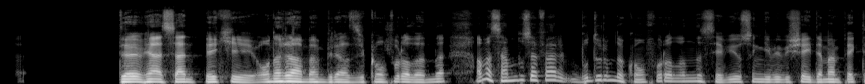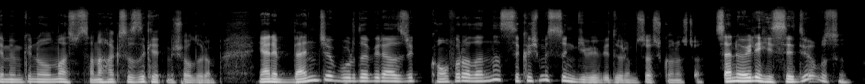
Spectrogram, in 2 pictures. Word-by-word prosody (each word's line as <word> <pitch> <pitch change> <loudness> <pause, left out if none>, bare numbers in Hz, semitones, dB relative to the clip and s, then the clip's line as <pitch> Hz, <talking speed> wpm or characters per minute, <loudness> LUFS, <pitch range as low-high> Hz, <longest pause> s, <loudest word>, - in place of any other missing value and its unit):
Aaa. - - -31 1.0
Diyorum 125 -2 +8
ya 125 -1 +7
sen 120 0 +3
Peki, 115 -4 +2
ona 120 +5 +5
rağmen 115 -5 +6
birazcık 110 -2 -1
konfor 115 +2 -2
alanına 115 +3 0 0.3
Ama 230 -3 -2
sen 170 +3 -2
bu 200 - -6
sefer 195 - -4
bu 150 +4 -6
durumda 195 -7 -4
konfor 115 +7 -7
alanını 145 -1 -4
seviyorsun 120 0 -5
gibi 115 -1 -2
bir 115 - -3
şey 115 0 -1
demem 115 -1 0
pek 115 +1 -5
de 115 - -1
mümkün 110 +1 -3
olmaz. 115 0 -1
Sana 110 -2 -3
haksızlık 115 +2 -3
etmiş 100 -2 -5
olurum. 100 -1 -5 0.4
Yani, 120 -4 +3
bence 185 - +1
burada 155 0 -1
birazcık 155 0 -1
konfor 130 +5 -3
alanına 160 +7 0
sıkışmışsın 175 -2 -3
gibi 105 -3 -3
bir 105 - -5
durum 100 -2 -6
söz 100 +1 -5
konusu. 100 +3 -10
Sen 140 +2 +4
öyle 155 +1 +7
hissediyor 120 +1 +1
musun? 130 -8 -9
120 Hz, 165 wpm, -19 LUFS, 110-150 Hz, 1.0 s, Diyorum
